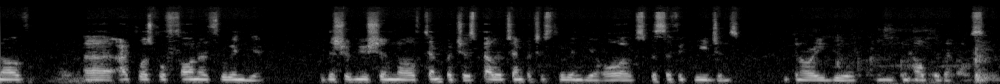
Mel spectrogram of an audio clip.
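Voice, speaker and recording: A very fast male voice with a dry, close sound and no echo. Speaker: archaeological scientist presenting a database. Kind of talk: academic discussion.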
